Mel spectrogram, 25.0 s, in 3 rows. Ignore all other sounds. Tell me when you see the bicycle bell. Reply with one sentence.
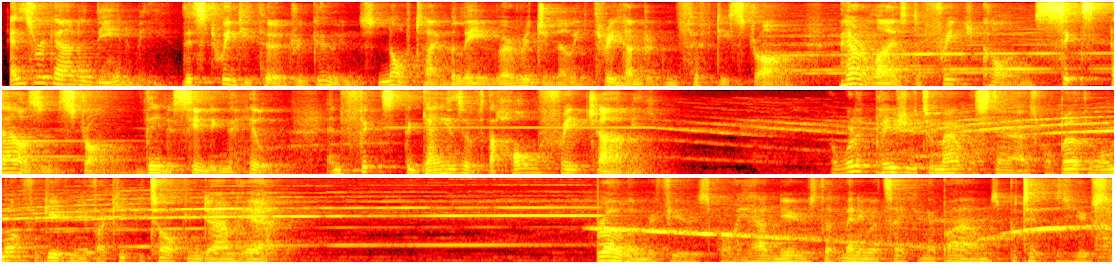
The bicycle bell can't be heard in this clip.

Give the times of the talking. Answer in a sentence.
You can hear the talking from 0.1 to 13.3 s, from 14.6 to 18.9 s and from 21.1 to 24.9 s.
